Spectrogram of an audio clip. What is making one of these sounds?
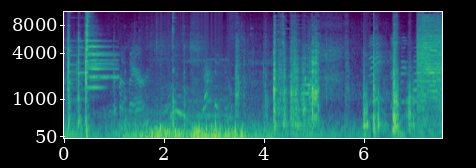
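Metal parts clatter and click.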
